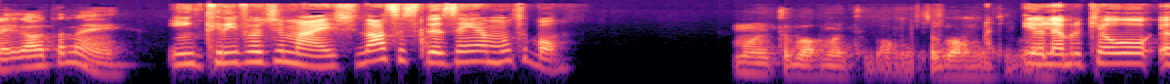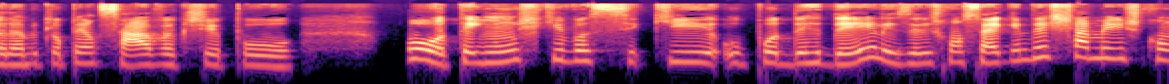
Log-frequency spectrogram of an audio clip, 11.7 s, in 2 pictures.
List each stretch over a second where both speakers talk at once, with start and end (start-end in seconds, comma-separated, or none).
none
